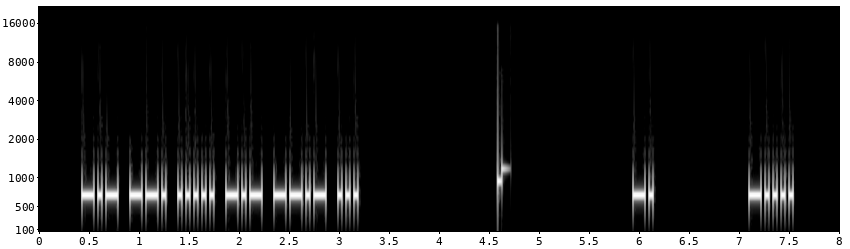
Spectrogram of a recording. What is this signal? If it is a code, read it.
Morse code, heard as a keyed tone, about 30 wpm, spaced as for 21 wpm, 700 Hz. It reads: KG5KQS N6
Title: USA Call Signs - 8x Character Spacing - 30wpm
